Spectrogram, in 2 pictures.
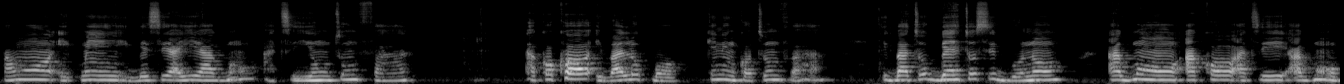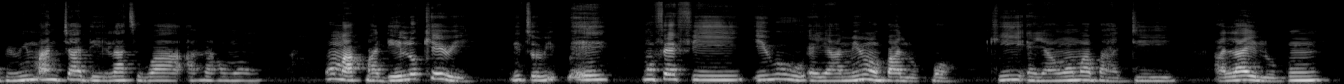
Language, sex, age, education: Yoruba, female, 30-45, tertiary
